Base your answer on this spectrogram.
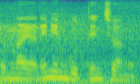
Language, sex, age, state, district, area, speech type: Telugu, female, 30-45, Andhra Pradesh, West Godavari, rural, spontaneous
